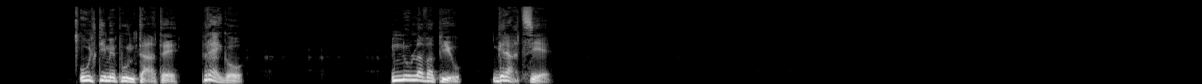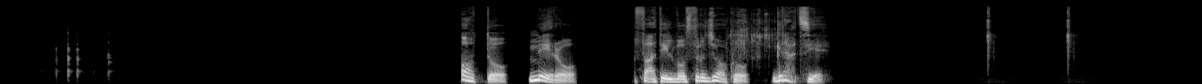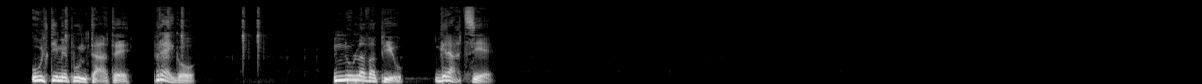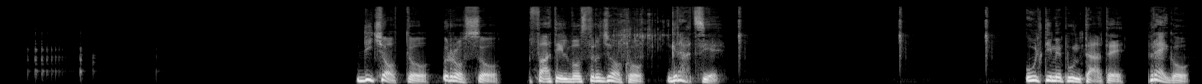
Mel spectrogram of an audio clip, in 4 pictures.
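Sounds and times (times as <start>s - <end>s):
faint steady tone: 1.9s - 12.5s
roulette ball rattling in wheel: 12.6s - 13.2s, 19.2s - 19.9s, 36.3s - 37.0s, 42.1s - 42.8s.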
